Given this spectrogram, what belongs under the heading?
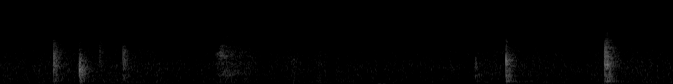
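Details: Morning self-cracking of back, neck and fingers by a non-chiropractor: several sharp, irregular pops and cracks in quiet room; harmless joint cavitation, joint cracking.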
